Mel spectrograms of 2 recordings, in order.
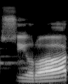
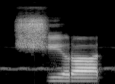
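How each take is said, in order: First: The word begins with an emphatic s sound. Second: The word begins with an sh sound. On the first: "seperti dalam dalam dalam kata sod ya" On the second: "huruf sya atau huruf shin"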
